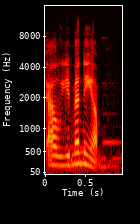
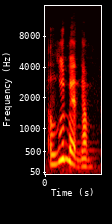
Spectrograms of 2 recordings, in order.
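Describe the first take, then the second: First: The word is said the British way. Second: The word is said the American way. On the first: "In the U K we say aluminium" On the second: "America you say"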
